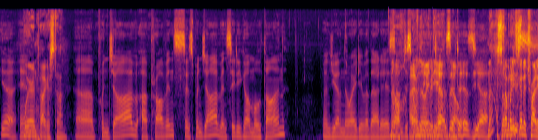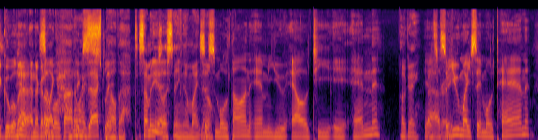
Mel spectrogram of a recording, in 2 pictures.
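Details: Adult male speaker; Normal voice.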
